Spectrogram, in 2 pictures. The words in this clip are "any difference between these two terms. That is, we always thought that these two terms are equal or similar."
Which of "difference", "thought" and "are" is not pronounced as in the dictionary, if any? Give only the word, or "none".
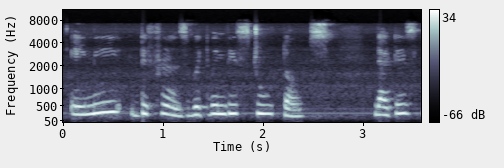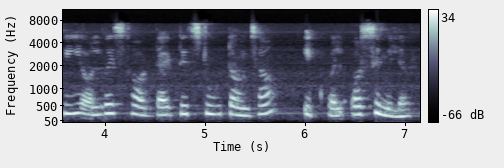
thought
